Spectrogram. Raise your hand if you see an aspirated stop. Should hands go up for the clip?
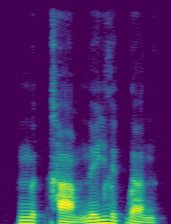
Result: yes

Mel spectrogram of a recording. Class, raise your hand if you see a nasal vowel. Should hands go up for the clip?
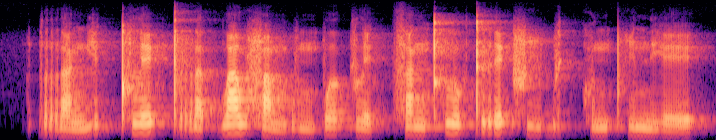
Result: no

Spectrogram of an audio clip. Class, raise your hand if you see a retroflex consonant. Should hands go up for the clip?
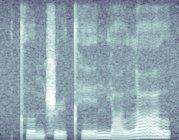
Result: yes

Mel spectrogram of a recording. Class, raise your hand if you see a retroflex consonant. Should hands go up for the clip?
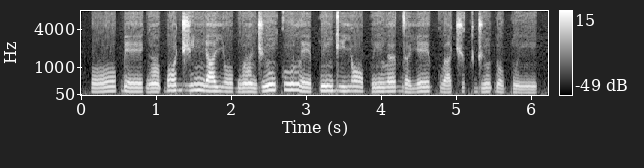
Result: no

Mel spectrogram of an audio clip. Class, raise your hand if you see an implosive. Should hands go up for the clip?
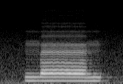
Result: no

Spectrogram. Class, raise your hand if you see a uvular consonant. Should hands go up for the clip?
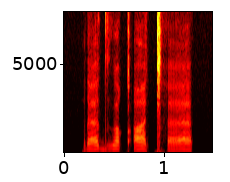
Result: yes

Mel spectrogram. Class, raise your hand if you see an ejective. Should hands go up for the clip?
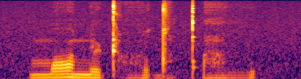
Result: yes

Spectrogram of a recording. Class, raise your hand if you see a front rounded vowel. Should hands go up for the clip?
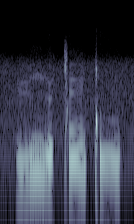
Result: yes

